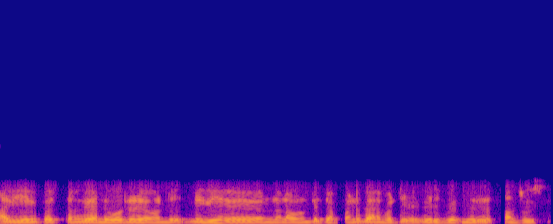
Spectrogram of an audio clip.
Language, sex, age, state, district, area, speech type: Telugu, male, 60+, Andhra Pradesh, Anakapalli, rural, conversation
